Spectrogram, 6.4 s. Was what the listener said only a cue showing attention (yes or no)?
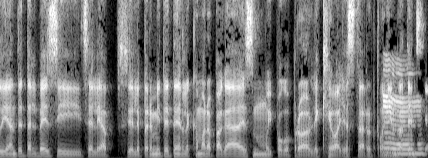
no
